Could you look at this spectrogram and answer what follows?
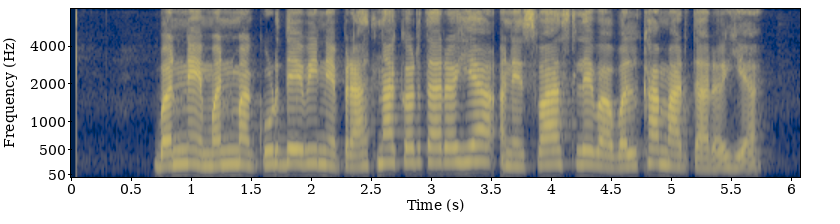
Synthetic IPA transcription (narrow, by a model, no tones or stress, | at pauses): bənːemənmãkuɽd̪eʋinepɾaɾt̪ʰnakəɾt̪aɾəɦjaənesʋasleʋaʋəlkʰamaɾt̪aɾəɦja̰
